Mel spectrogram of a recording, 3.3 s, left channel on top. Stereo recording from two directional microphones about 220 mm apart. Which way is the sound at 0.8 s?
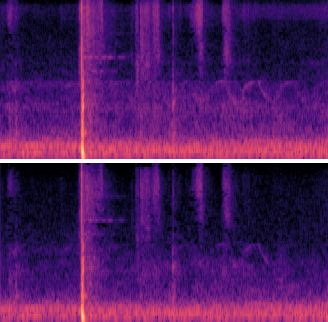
10° right (ahead or behind).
